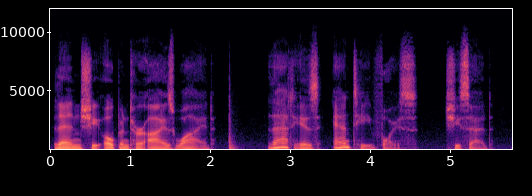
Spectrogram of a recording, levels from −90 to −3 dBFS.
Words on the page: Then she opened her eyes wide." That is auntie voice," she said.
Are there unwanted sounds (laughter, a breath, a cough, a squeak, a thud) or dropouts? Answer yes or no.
yes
